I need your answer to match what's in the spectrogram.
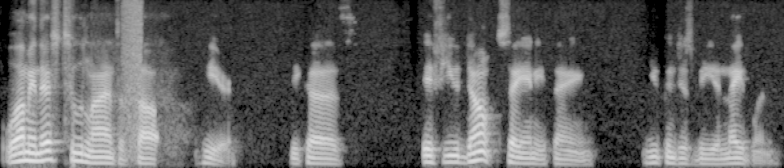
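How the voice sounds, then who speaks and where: With a Southern American accent and a low voice, this man co-hosts a casual chat, laying out his views in a conversational way. He speaks unhurriedly with lively intonation, often leaning on "you know what I'm saying" as he explains.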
